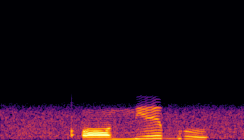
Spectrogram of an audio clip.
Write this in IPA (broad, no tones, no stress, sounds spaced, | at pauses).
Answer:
kʼ ɔ mʲ e b u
